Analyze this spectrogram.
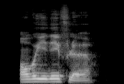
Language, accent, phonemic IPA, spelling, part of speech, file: French, France, /ɑ̃.vwa.je de flœʁ/, envoyer des fleurs, verb, LL-Q150 (fra)-envoyer des fleurs.wav
- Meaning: 1. to say nice things to, to compliment 2. to say nice things to, to compliment: to toot one's own horn, to blow one's own horn, to blow one's own trumpet, to pat oneself on the back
